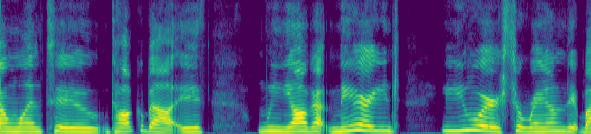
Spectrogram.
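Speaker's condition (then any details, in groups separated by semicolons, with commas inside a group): Hemiplegic cerebral palsy; hemiplegic, one side affected, birth asphyxia and stroke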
